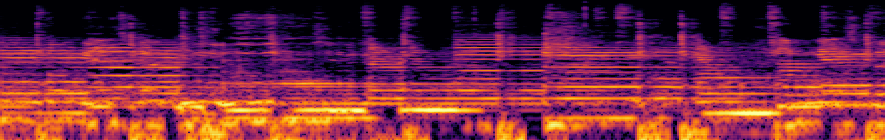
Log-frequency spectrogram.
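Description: Small live band playing: two strummed acoustic guitars over an electric bass guitar, with a steady rhythm of low strokes.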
